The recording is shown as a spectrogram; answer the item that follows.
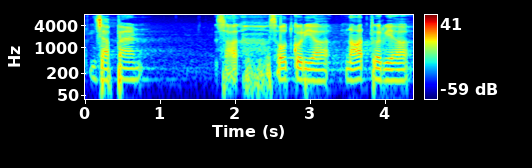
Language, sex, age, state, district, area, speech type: Tamil, male, 18-30, Tamil Nadu, Tiruvarur, rural, spontaneous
